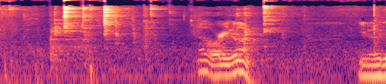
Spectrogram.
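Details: Indoor clinking of cutlery and dishes with brief bursts of a human voice and giggling; no animal is heard.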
